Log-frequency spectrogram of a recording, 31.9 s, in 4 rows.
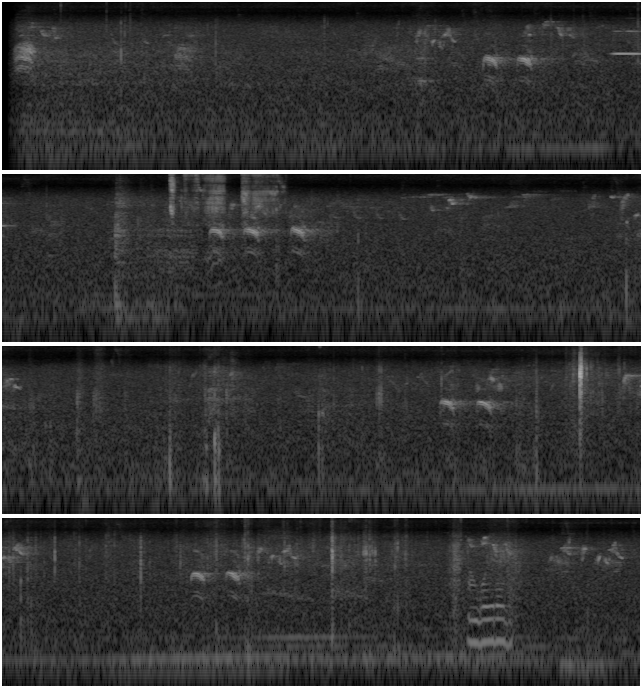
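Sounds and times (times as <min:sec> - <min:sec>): outdoor background noise: 0:00.1 - 0:31.9
short bird calls: 0:10.1 - 0:12.0.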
